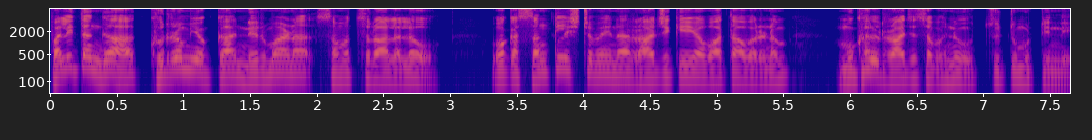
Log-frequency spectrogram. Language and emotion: Telugu, neutral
